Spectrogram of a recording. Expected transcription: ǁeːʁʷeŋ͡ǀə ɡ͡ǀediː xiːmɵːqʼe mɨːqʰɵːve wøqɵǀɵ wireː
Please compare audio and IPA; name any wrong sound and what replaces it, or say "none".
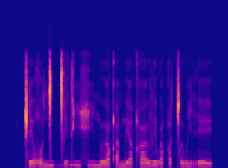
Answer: ɨː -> eː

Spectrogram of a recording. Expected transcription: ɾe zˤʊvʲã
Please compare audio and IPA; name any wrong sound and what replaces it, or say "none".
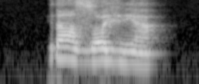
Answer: none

